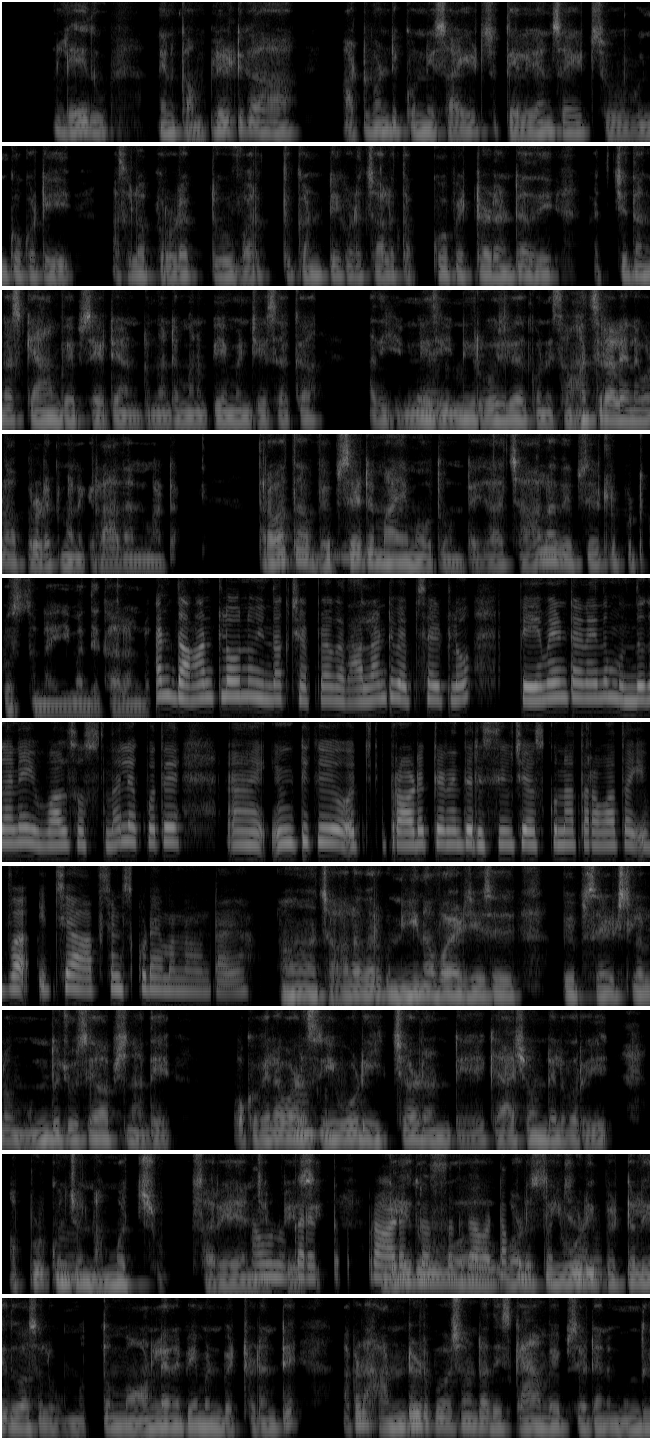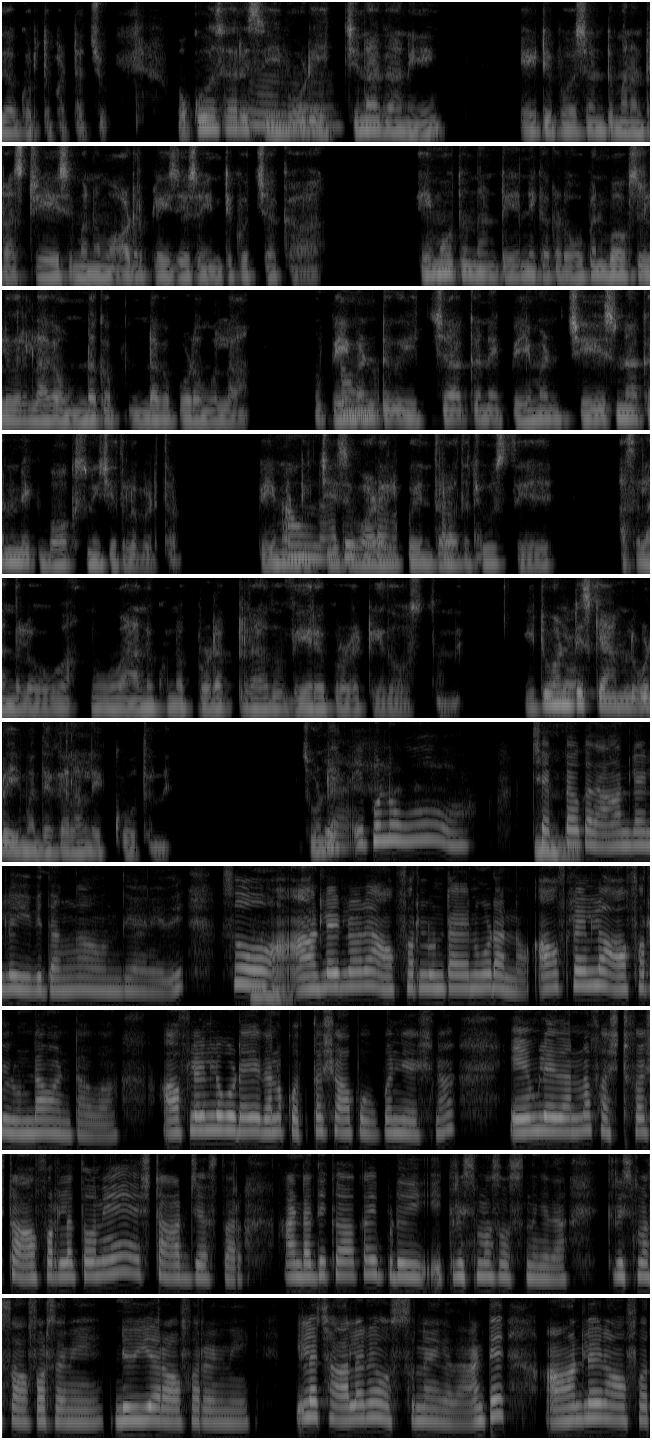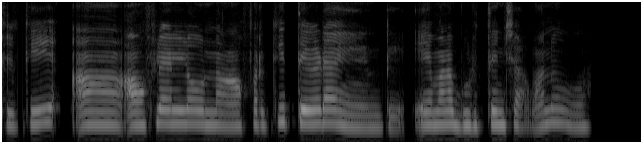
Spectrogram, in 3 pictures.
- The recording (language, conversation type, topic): Telugu, podcast, ఆన్‌లైన్ షాపింగ్‌లో మీరు ఎలా సురక్షితంగా ఉంటారు?
- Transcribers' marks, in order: in English: "కంప్లీట్‌గా"; in English: "సైట్స్"; in English: "ప్రోడక్ట్ వర్త్"; in English: "స్కామ్"; in English: "పేమెంట్"; in English: "ప్రోడక్ట్"; other background noise; in English: "అండ్"; in English: "వెబ్‌సైట్‌లో పేమెంట్"; in English: "ప్రోడక్ట్"; in English: "రిసీవ్"; in English: "ఆప్సన్స్"; in English: "అవాయిడ్"; in English: "ఆప్షన్"; in English: "సిఒడి"; in English: "క్యాష్ ఆన్ డెలివరీ"; in English: "ప్రొడక్ట్"; in English: "సీఓడి"; in English: "పేమెంట్"; in English: "హండ్రెడ్ పర్సెంట్"; in English: "స్కామ్"; in English: "సీఒడి"; in English: "ఎయిటి పర్సెంట్"; in English: "ట్రస్ట్"; in English: "ఆర్డర్ ప్లేస్"; in English: "ఓపెన్ బాక్స్ డెలివరీలాగా"; in English: "పేమెంట్"; in English: "బాక్స్"; in English: "ప్రొడక్ట్"; in English: "ప్రోడక్ట్"; in English: "యస్"; in English: "సో"; in English: "ఆన్‌లైన్‌లో"; in English: "సో, ఆన్‌లోన్‌లోనే"; in English: "ఆఫ్‌లైన్‌లో"; in English: "ఆఫ్‌లైన్‌లో"; in English: "షాప్ ఓపెన్"; in English: "ఫస్ట్, ఫస్ట్"; in English: "స్టార్ట్"; in English: "అండ్"; in English: "ఆఫర్స్"; in English: "న్యూ ఇయర్"; in English: "ఆన్‌లైన్"; in English: "ఆఫ్‌లైన్‌లో"; in English: "ఆఫర్‌కి"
